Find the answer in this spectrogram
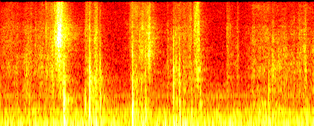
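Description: Tarot deck being shuffled in the hands: a few short, light card clicks, the loudest about half a second in.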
